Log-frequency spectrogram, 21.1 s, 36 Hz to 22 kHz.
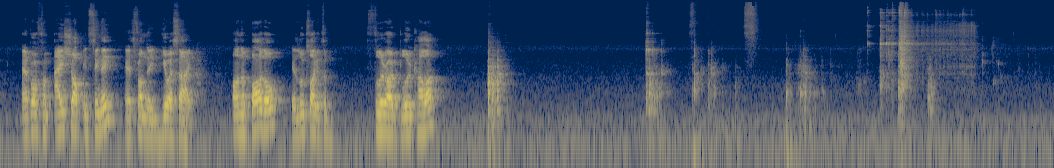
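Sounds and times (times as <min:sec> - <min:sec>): glass bottle knocks and clinks: 0:09.8 - 0:10.2, 0:12.9 - 0:13.4.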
